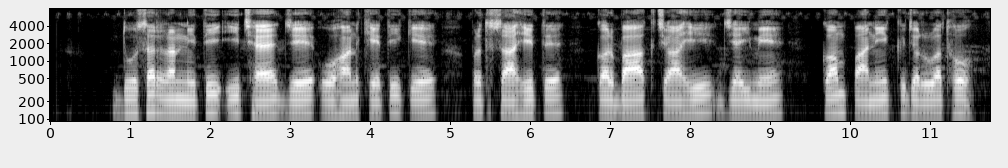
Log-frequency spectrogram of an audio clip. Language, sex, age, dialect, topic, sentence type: Maithili, male, 18-24, Eastern / Thethi, agriculture, statement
